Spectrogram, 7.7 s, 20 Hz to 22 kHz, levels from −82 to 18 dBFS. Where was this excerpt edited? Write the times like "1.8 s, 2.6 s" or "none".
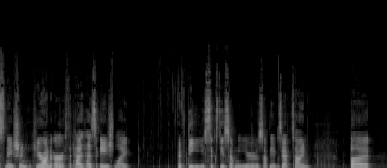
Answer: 1.4 s, 2.3 s, 5.4 s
